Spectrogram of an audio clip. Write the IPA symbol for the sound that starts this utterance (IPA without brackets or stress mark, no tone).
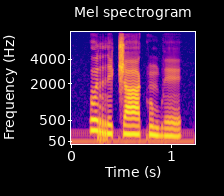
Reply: ʊ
